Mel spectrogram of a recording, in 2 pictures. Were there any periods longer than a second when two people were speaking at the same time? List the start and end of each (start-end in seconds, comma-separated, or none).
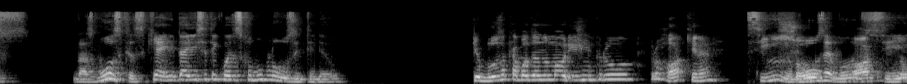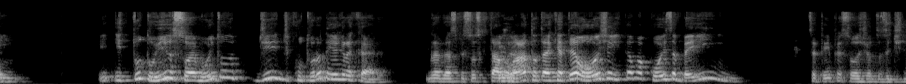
7.7-9.2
